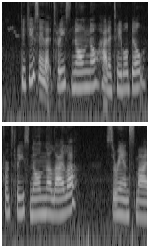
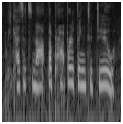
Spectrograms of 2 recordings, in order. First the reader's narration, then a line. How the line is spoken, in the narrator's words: Kylie whispered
